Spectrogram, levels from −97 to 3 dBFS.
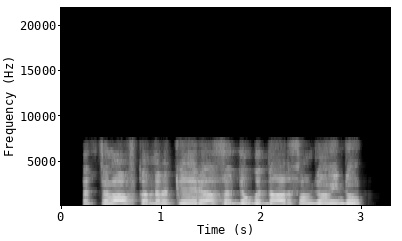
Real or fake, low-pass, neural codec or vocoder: fake; 7.2 kHz; codec, 32 kHz, 1.9 kbps, SNAC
